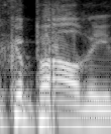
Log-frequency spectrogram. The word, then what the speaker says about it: Capaldi: mean peter capaldi peter capaldi that's it michael garibaldi i had to speak scotty there for a second it's like okay it rhymes michael garibaldi wasn't he uh um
